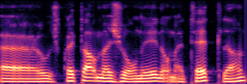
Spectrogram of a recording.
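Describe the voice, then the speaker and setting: The man's tone is dark and mellow. Behind him, the background stays quiet. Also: dry, close sound with no echo. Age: 60s. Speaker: business executive. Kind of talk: interview.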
